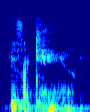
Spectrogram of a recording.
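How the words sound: It sounds warm, gentle and playful. A kind, knowing reassurance that help is near. The speaker calls it right. "there was a twinkle in Jesus' eye"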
